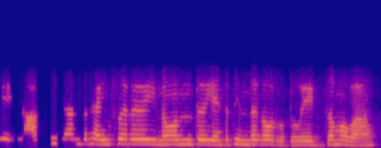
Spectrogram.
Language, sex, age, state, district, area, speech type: Kannada, female, 30-45, Karnataka, Bidar, urban, conversation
